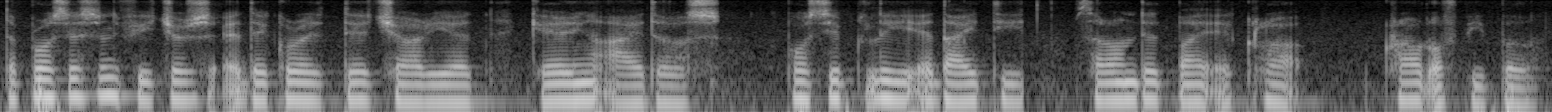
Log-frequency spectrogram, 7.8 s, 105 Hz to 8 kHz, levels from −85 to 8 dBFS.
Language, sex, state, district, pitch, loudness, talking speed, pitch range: English, female, Arunachal Pradesh, Lower Dibang Valley, 165 Hz, -21 LUFS, 140 wpm, 155-170 Hz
